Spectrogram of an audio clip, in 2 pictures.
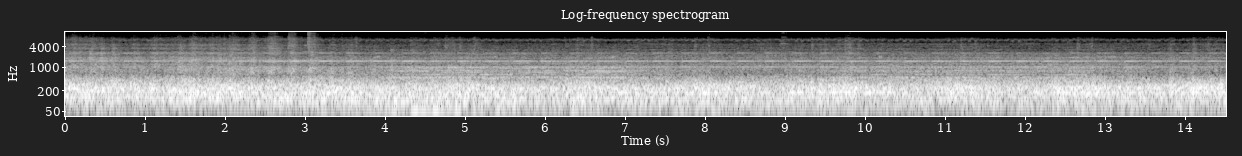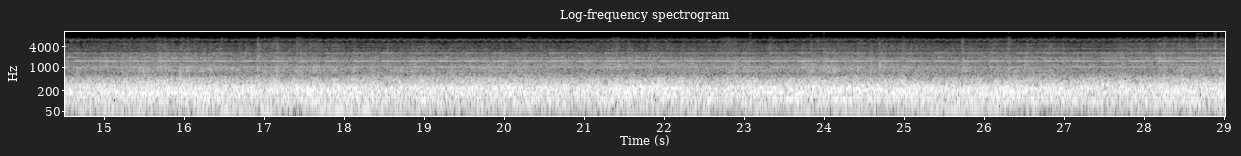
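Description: BNSF intermodal freight train's cars rolling past: a steady, continuous rumble of wheels on rail.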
